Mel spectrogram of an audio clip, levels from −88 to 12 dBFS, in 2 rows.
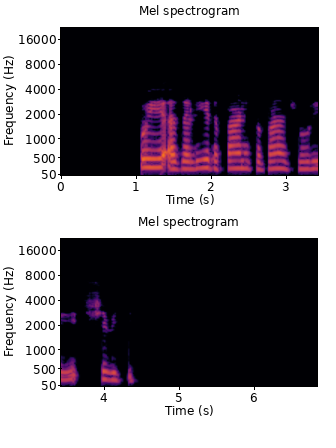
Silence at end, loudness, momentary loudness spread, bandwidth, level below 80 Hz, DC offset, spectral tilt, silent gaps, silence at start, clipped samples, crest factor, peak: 2.45 s; -31 LUFS; 15 LU; 4.9 kHz; -82 dBFS; under 0.1%; -9 dB/octave; 2.16-2.21 s, 3.66-3.72 s, 4.25-4.29 s; 1.05 s; under 0.1%; 26 dB; -8 dBFS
